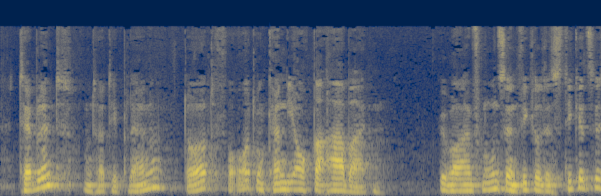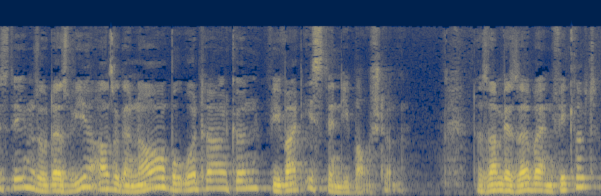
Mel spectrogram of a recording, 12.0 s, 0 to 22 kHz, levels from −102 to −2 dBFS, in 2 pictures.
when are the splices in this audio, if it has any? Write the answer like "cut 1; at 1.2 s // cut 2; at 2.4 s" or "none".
none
